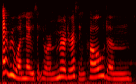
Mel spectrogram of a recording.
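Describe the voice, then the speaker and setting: A woman's voice: medium pitch, animated, normal speed, a bit bright, dull audio, close to an everyday voice. A woman voicing an earnest, emotional young female student in a visual novel, stammering and impassioned. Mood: indignant.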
